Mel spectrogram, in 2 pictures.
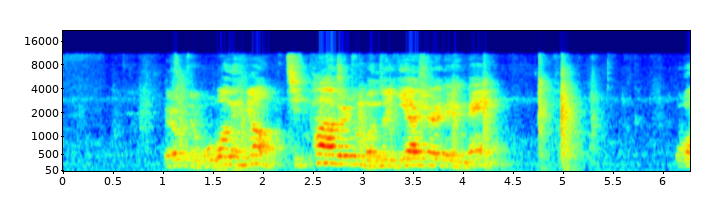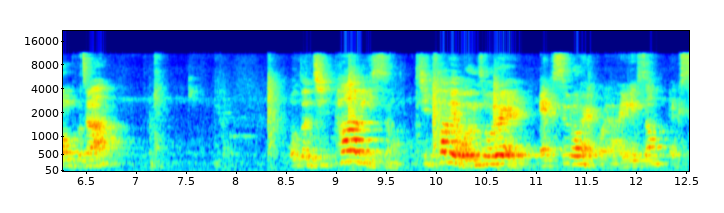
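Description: A man lectures with animation.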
